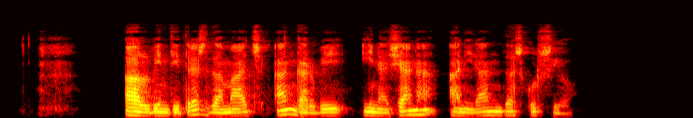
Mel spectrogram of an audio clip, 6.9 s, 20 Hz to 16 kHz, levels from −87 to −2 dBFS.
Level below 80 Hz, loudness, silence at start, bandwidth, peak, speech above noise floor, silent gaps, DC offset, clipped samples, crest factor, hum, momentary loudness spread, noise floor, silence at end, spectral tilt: -66 dBFS; -26 LUFS; 0.4 s; 7.6 kHz; -4 dBFS; 23 dB; 0.85-1.24 s; under 0.1%; under 0.1%; 24 dB; none; 12 LU; -49 dBFS; 1.25 s; -6 dB/octave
